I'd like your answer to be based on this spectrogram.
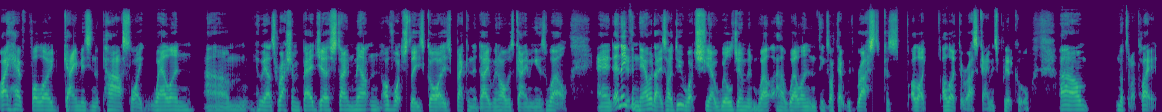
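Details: Adult man speaking; Normal conversational speech.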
